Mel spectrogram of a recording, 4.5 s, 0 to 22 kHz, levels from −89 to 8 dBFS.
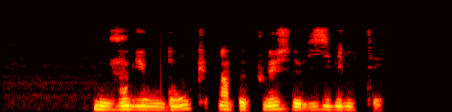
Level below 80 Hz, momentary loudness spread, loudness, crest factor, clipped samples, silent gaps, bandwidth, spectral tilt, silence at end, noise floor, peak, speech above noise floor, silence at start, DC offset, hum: -62 dBFS; 9 LU; -26 LUFS; 16 dB; under 0.1%; none; 8 kHz; -6.5 dB/octave; 0.7 s; -71 dBFS; -10 dBFS; 46 dB; 0.95 s; under 0.1%; none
